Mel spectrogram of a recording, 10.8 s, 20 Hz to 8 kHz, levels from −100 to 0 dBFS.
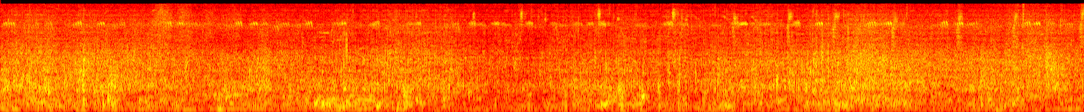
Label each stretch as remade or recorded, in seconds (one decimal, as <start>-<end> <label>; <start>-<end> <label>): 0.0-3.4 recorded; 3.4-8.0 remade; 8.0-10.8 recorded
